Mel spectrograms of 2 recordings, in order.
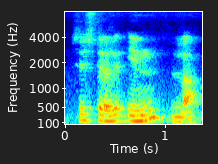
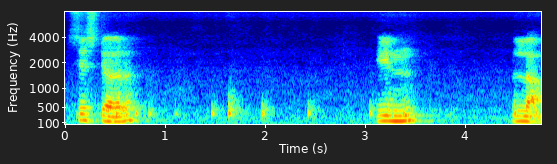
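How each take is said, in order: First: "sister इन लॉ" as one phrase, slight breaks only; joined up. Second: "sister इन लॉ" with long pauses between all three words; broken into parts. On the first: Teacher putting the parts back together for students, evenly. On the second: Teacher showing students another many-part word, piece by piece. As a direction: separate sister ... इन ... लॉ, each standing alone. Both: Shown as a demonstration. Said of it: "कई बार में पढ़ सकें".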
